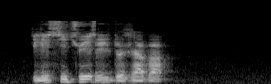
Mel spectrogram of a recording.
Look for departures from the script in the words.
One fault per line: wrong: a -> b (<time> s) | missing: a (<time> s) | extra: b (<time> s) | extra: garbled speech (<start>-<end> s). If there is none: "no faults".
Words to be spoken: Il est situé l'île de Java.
no faults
